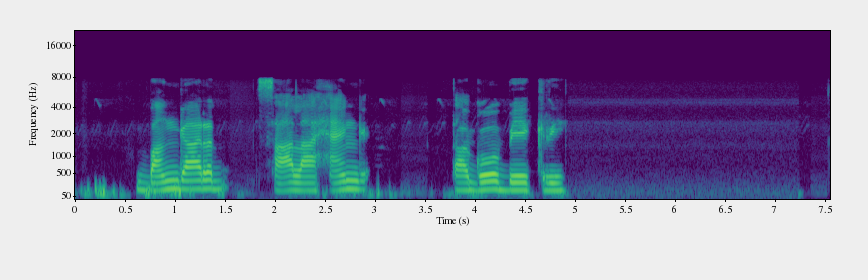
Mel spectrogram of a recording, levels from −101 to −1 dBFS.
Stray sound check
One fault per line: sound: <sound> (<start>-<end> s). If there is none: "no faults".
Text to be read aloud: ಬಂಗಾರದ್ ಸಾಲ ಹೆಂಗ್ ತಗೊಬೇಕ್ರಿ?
no faults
